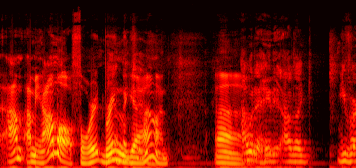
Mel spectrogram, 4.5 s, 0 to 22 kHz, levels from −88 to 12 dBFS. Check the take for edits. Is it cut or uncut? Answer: uncut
